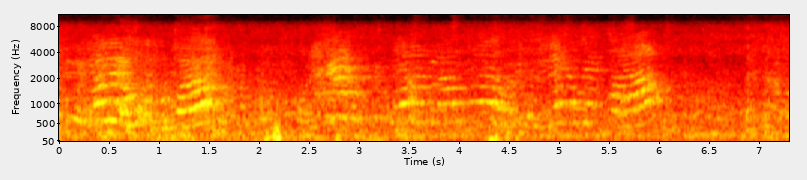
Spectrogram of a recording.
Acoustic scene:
park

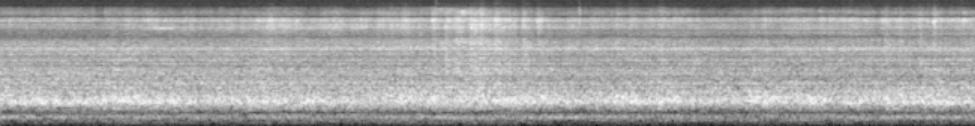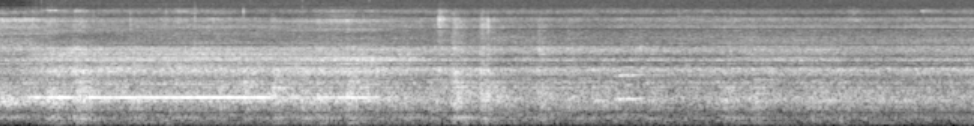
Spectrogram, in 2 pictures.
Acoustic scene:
subway train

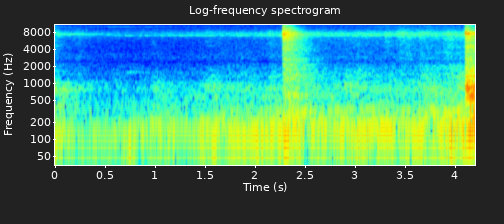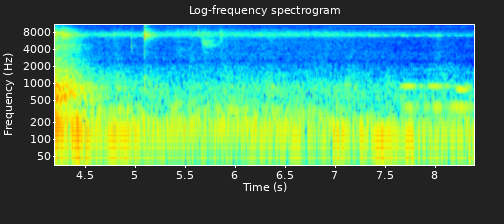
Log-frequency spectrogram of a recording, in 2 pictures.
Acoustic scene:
elevator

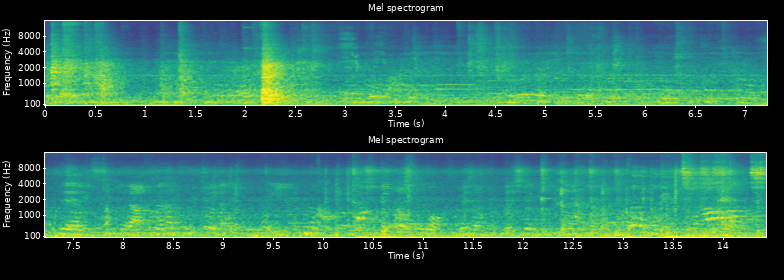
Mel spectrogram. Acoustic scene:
cafe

